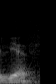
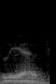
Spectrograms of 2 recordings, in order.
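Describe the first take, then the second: First: The name is said in the Russian way. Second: The name is said to rhyme with Kiev. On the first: This is how Russians say the name. "if you're Russian, you say Liev" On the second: This is how the family says the name. "the proper pronunciation in my family is Liev. Like Kiev"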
